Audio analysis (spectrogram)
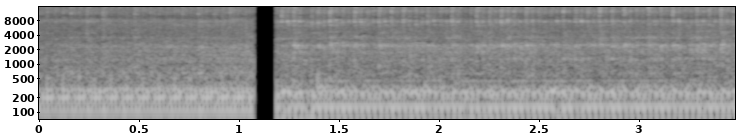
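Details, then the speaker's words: Oliver 550 gas tractor after wiring, clutch safety switch, alternator and ignition repairs: an even, steady idle with a low thump about twice a second, no hunting or hissing, as the vacuum leak appears fixed. "And the engine has actually settled down to somewhat of an idle without turning any screws or anything. So I guess we fixed our vacuum leak problem."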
